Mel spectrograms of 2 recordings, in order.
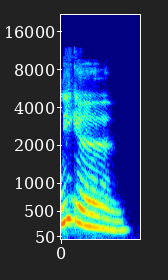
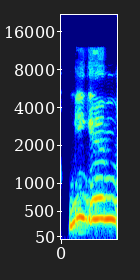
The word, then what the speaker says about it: Megan: Megan, then Amy George. Hi, I'm Megan. My name is spelled M-E-G-A-N, but I pronounce it Megan, so that's why I put 2 E's on the Zoom.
